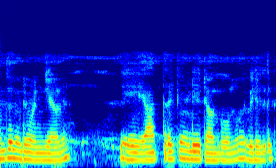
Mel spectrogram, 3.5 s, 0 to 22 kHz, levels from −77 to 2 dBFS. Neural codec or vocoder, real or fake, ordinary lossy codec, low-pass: codec, 32 kHz, 1.9 kbps, SNAC; fake; AAC, 48 kbps; 7.2 kHz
